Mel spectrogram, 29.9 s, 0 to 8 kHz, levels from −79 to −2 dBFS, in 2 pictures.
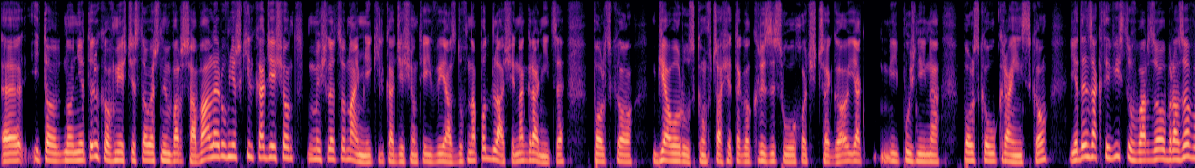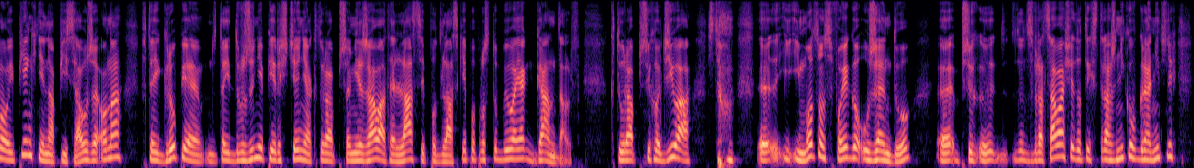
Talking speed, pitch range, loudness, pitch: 155 wpm, 130-170 Hz, -18 LUFS, 145 Hz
